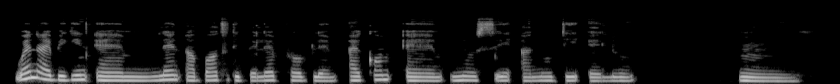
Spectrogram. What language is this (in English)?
Nigerian Pidgin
